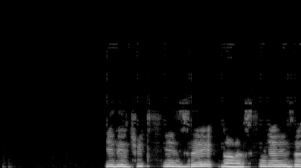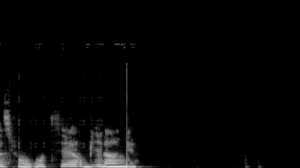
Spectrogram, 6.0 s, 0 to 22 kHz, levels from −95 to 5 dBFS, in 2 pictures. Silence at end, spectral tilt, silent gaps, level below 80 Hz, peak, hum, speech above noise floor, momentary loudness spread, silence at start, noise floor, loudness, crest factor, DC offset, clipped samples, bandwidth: 1.65 s; -7.5 dB/octave; none; -64 dBFS; -6 dBFS; none; 71 dB; 10 LU; 1.05 s; -89 dBFS; -20 LUFS; 14 dB; under 0.1%; under 0.1%; 7.4 kHz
